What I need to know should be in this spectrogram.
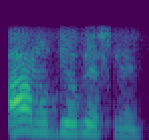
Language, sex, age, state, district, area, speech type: Sanskrit, male, 18-30, Bihar, East Champaran, urban, conversation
